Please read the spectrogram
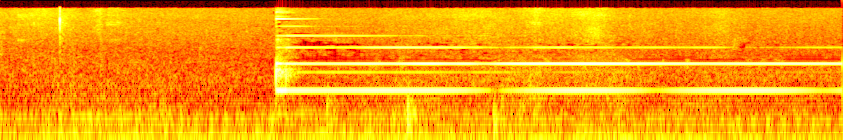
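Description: A meditation bell is struck once about a second and a half in and rings on steadily with a clear, pure tone.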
